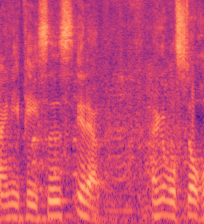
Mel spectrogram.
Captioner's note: laughter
